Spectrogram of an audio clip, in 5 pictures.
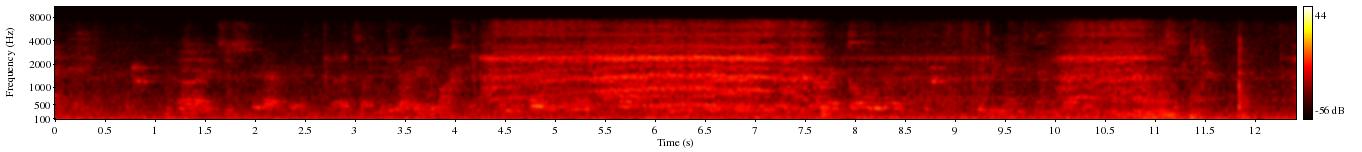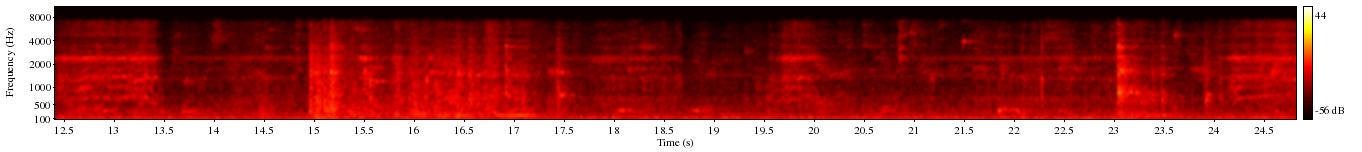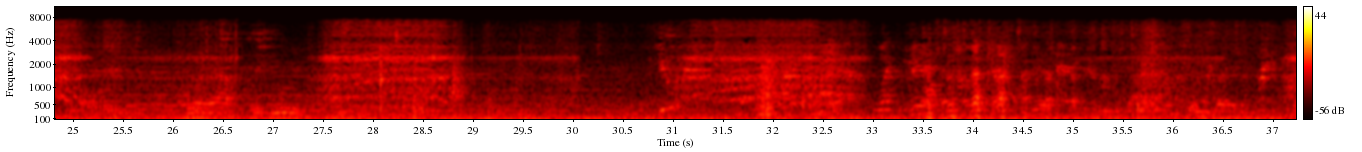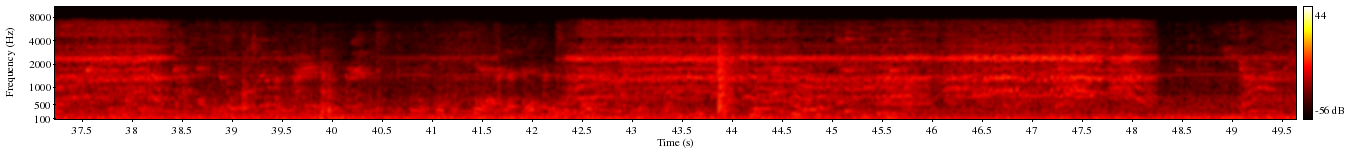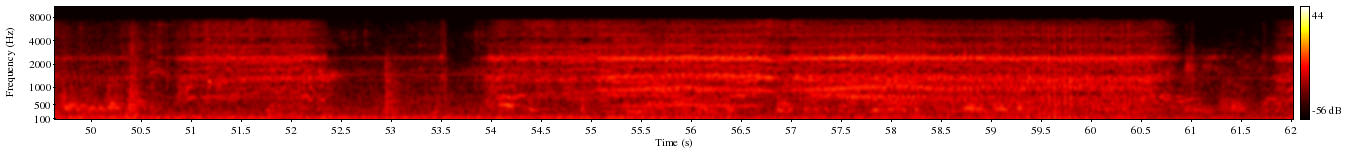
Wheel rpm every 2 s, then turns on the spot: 0, 0, 80, 90, 20, 40, 40, 20, 10, 10, 10, 10, 30, 20, 50, 30, 50, 0, 30, 40, 10, 70, 80, 80, 30, 50, 30, 90, 110, 100, 50.
12-16 22-26 28-30 38-42 48-50 52-54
